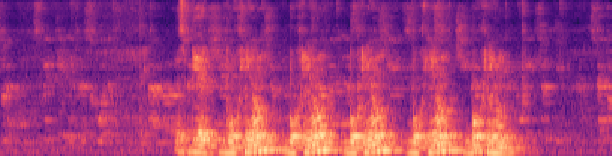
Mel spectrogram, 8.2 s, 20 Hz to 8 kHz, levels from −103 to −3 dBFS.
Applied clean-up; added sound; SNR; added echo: none; none; none; reverberation time 0.6 s.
